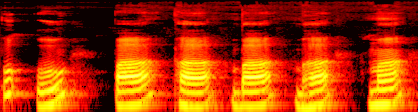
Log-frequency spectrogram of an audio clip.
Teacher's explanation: और त, थ, द, ध, न, ल, स, इनका उच्चारण दंत से होता है। फिर उ, प, फ, ब, भ, म, इनका उच्चारण ओष्ठ से होता है।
